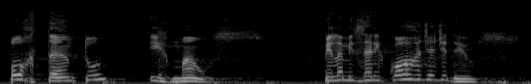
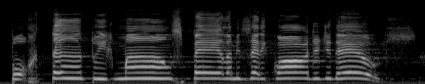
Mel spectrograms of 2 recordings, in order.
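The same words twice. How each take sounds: First: It is read in a plain, calm voice. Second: It is said in a forceful, vehement voice.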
